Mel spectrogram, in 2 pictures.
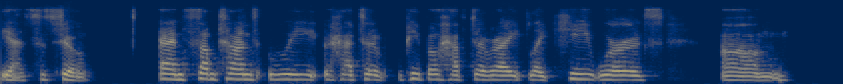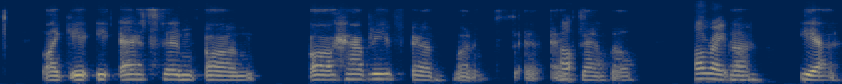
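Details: Aphasia in an adult female stroke survivor attending an aphasia center.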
